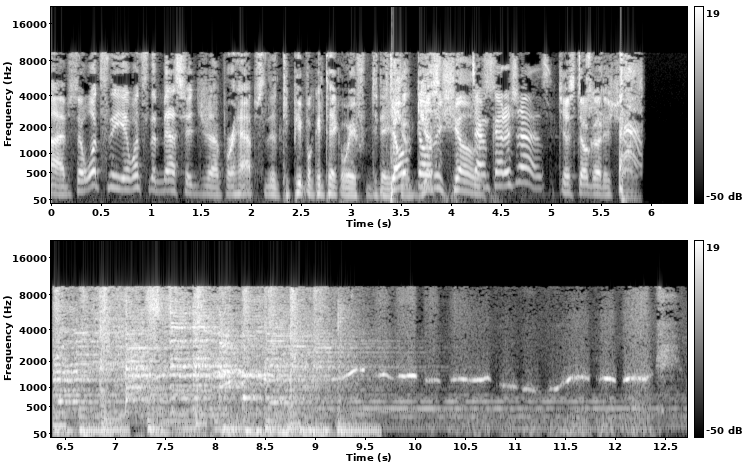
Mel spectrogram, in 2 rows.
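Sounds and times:
speech: 0.0 - 6.0
full band backing music: 6.4 - 10.9
person whistling a lilting melody: 9.1 - 12.6.

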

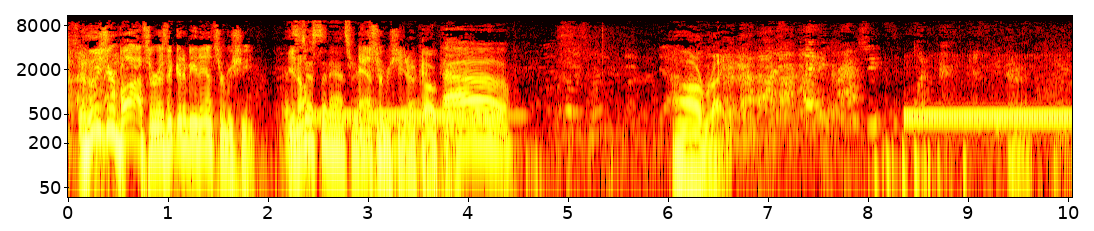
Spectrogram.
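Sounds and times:
laughter: 0.0 - 0.5, 6.5 - 7.8
speech: 0.1 - 5.1, 6.0 - 6.9
people chattering: 2.0 - 10.0
phone ringback tone from outgoing call: 2.3 - 4.6, 8.4 - 10.0.

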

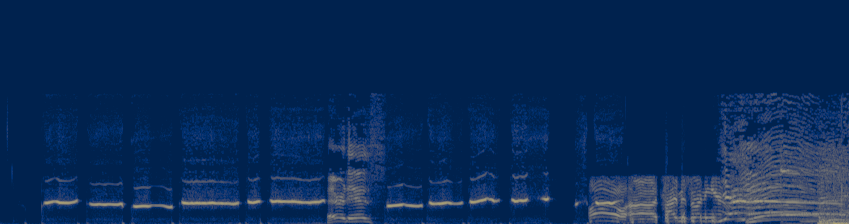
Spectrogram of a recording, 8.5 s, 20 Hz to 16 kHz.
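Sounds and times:
man whistling a song's melody: 0.4 - 3.3, 3.9 - 5.9
speech: 3.3 - 4.0, 5.9 - 8.4.

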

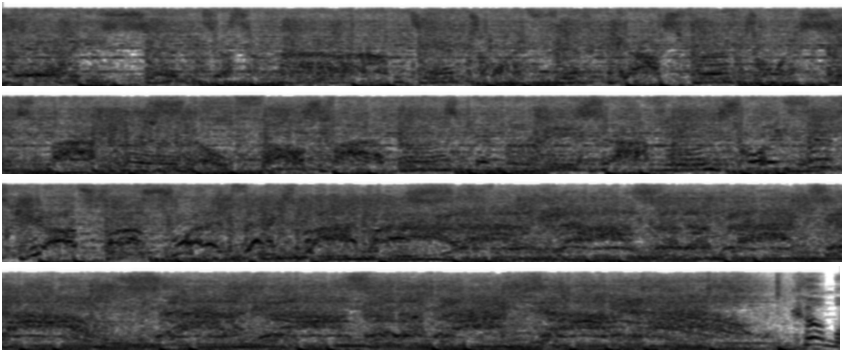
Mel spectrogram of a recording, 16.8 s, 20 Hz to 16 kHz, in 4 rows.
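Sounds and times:
loud dense rock track with heavy driving guitars and drums: 0.0 - 16.7
male vocalist yelling and screaming over rock music: 8.5 - 16.4.

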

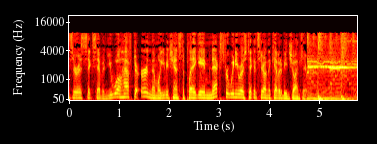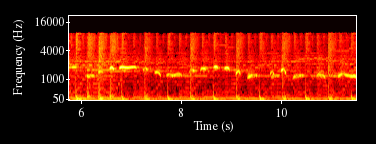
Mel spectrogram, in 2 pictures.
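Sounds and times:
speech: 0.0 - 5.2
person whistling a wandering melody: 4.8 - 11.5
steady rhythmic backing beat: 4.8 - 11.5.

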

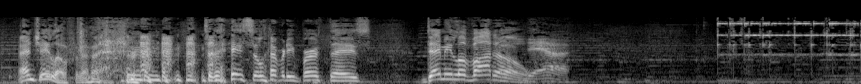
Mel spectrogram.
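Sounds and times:
speech: 0.2 - 5.8
laughter: 0.8 - 2.8
bicycle bell ringing: 7.2 - 8.6.

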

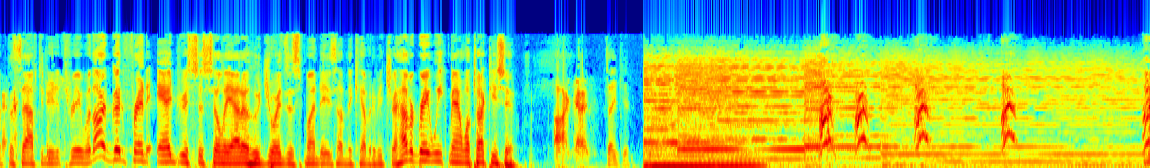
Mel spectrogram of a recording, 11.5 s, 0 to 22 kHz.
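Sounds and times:
speech: 0.0 - 7.1
dog giving short yelping barks: 8.2 - 9.4, 10.0 - 10.3.

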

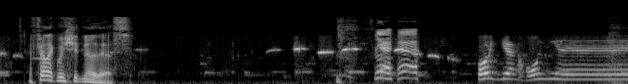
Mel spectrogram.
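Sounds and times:
man whistling a jaunty tune on voicemail: 0.0 - 0.4, 1.3 - 1.6, 2.6 - 4.7
speech: 0.2 - 1.4, 3.4 - 6.2.

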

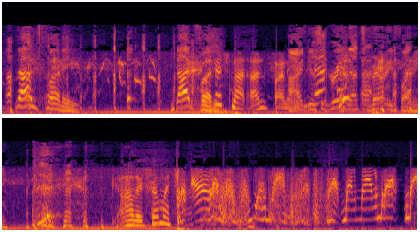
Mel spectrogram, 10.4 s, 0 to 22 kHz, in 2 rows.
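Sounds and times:
speech: 0.0 - 1.1, 2.1 - 10.3
laughter: 0.0 - 3.0, 3.6 - 7.0
pet duck quacking: 7.6 - 10.3.

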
